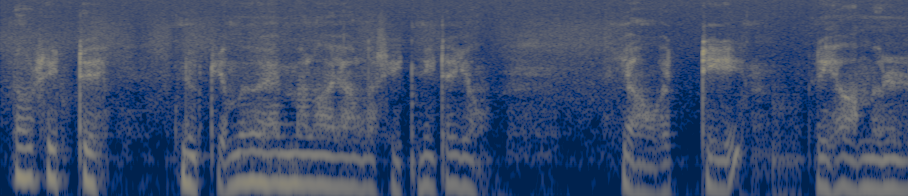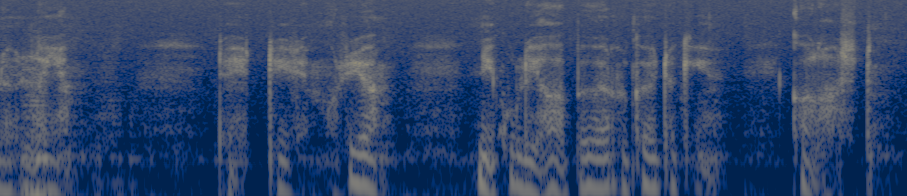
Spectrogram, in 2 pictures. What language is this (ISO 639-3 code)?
fin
